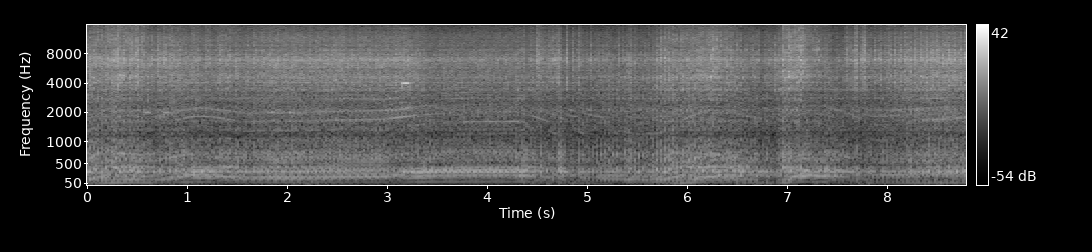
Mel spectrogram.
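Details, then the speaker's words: Audi S4 with aftermarket exhaust, at idle after the flex pipes were damaged: a loud, rough idle with a raspy, puffing edge and no rattle. Definitely an exhaust leak, fitting damaged flex pipes. "well I'll just for curiosity even though I know it's gonna sound bad let's hear what it sounds like now yeah it's definitely an exhaust leak but"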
